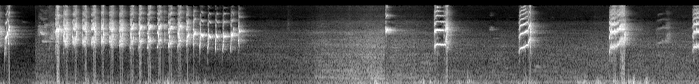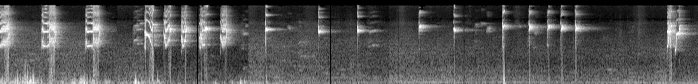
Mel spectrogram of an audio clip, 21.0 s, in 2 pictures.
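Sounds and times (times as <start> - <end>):
lovebird chattering in a buzzy trill with shrill chirps: 0.0 - 3.9, 9.1 - 19.6, 20.5 - 20.9.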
